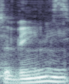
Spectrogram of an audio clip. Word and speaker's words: Sevigny: Savini.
